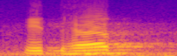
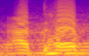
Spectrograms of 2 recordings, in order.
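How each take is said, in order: First: The first vowel is an 'i' sound. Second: The first vowel is an 'a' sound. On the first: The speaker calls it right. "Idhab bukan adhab ya, tapi idhab" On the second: The speaker calls it wrong. "bukan adhab"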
